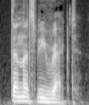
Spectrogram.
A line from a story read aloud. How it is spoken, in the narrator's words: said the parson coldly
